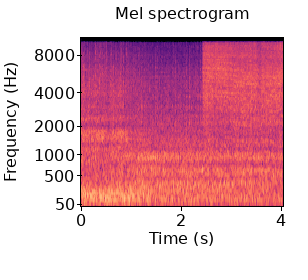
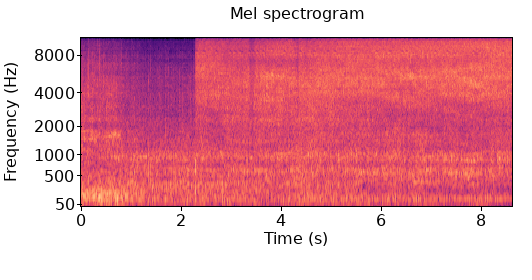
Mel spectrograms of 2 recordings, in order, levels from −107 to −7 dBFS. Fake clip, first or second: second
